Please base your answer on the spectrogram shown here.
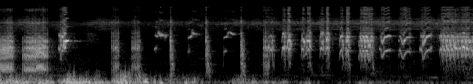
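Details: Javan myna chatter from a master training recording: loud grating bursts, then quicker short rasping notes and small whistled twitters over low background noise.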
